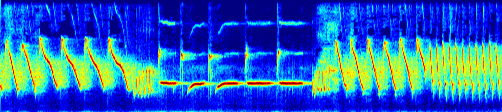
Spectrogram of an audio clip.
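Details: Canary tutor song for training a young canary: looping downslurred whistles, a run of level pure tones with sharp chips, then fast sweeping notes ending in a dense trill.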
